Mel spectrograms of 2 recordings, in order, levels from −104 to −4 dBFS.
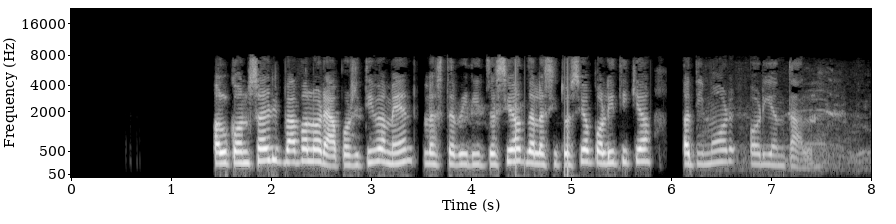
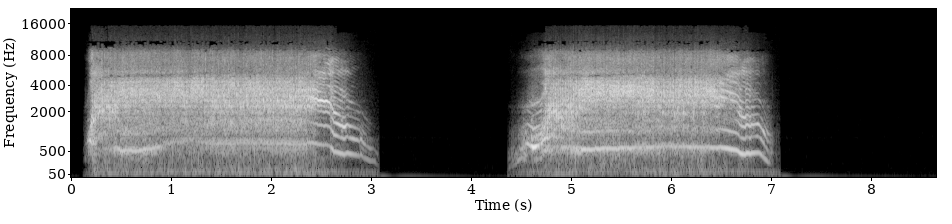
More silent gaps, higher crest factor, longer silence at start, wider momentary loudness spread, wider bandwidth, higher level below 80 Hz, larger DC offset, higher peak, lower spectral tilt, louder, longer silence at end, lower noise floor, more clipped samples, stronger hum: first, 3.47-3.51 s, 5.96-6.10 s vs none; about the same, 16 dB vs 16 dB; first, 1.45 s vs 0.15 s; first, 13 LU vs 9 LU; second, 8 kHz vs 15.5 kHz; about the same, -58 dBFS vs -58 dBFS; neither; about the same, -2 dBFS vs -2 dBFS; first, -4.5 dB/octave vs 1.5 dB/octave; about the same, -17 LUFS vs -15 LUFS; second, 0.4 s vs 1.7 s; about the same, under -90 dBFS vs under -90 dBFS; neither; neither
